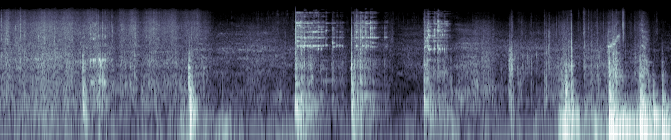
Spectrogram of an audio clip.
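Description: Glass bottles and cans clinking and clattering as a gloved hand rummages through a recycling bin, with three or four sharp clinks around the middle. Before that there is rustling of rubbish, and near the end there are heavier low knocks.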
